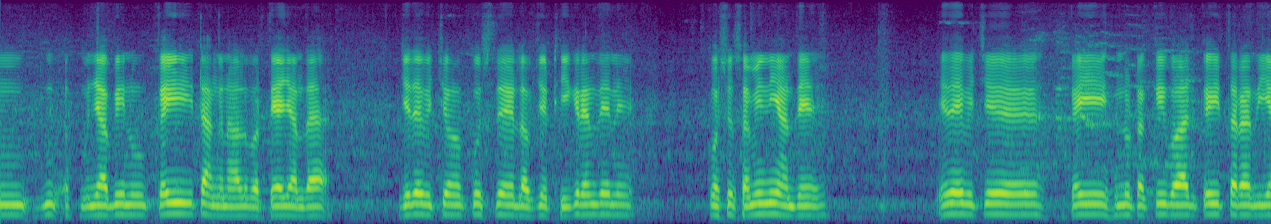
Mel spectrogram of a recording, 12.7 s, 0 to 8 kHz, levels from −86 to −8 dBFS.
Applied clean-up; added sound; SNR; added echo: none; none; none; none.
